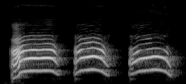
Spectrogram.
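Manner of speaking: high, loud playful scream; clown scream. Acted. Child scaring Grandma, high loud mock scream. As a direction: shriek high to scare Grandma. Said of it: "I screamed".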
